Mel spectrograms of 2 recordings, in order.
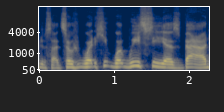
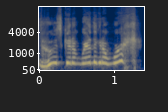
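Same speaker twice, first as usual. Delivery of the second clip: much higher, put-on exasperated voice; incredulous mock; 13 semitones higher than usual. Host scoffs at the columnist in a high mocking voice. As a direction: fire the questions as if to someone who can't see it.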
